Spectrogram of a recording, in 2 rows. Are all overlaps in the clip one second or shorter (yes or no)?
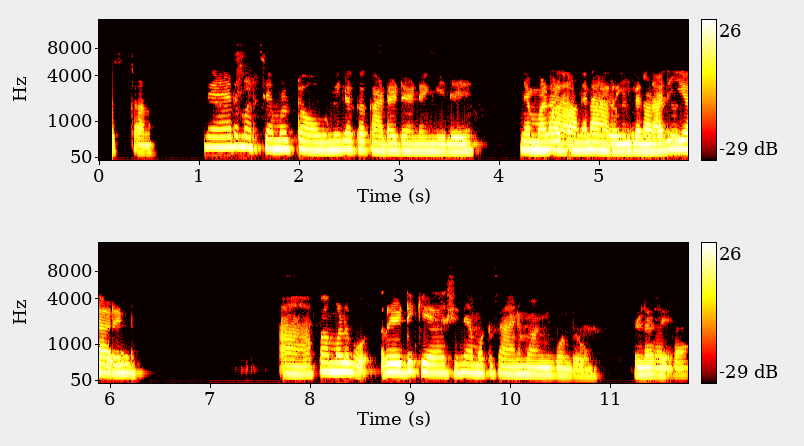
no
